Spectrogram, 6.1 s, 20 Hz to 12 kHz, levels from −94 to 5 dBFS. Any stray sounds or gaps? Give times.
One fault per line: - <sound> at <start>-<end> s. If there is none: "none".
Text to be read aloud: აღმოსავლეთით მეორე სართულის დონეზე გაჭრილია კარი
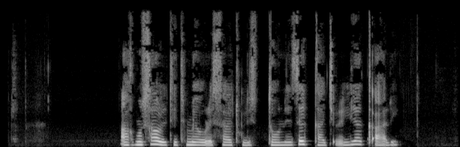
none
